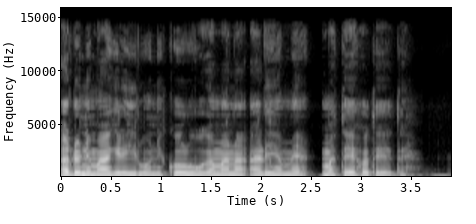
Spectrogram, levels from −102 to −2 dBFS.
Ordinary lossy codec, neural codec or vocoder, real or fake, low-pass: none; none; real; 14.4 kHz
